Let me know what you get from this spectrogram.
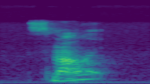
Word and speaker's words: Smollett: Is that how you say it? Smollett? – Yeah.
